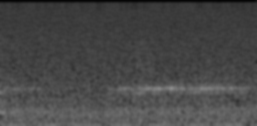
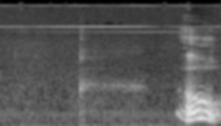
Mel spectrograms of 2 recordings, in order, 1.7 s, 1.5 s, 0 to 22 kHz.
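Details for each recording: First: Murphy Type 350 television, cold first power-up after long warm-up, speaker clipped on: only faint steady low hiss with brief thin tone near end; audio stage barely coming alive, no programme sound yet. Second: Murphy Type 350 television, first cold power-up, 10,000 V HT measured: thin steady high-pitched whistle; line output transformer running normally, with frame collapse and no sound.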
